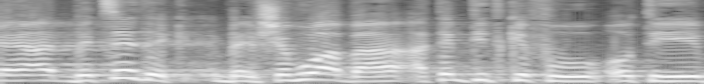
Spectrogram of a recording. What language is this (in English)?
Hebrew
